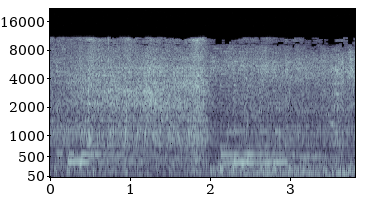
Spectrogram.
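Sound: train travelling on rails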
